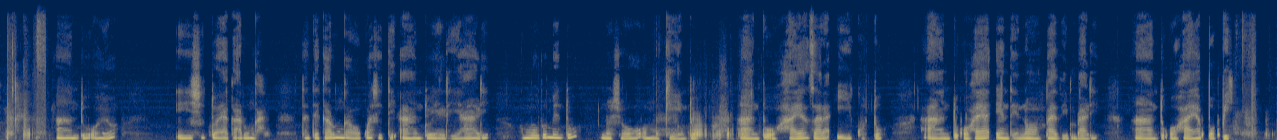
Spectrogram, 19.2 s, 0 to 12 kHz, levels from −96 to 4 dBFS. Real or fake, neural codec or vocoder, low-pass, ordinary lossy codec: real; none; 10.8 kHz; Opus, 64 kbps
